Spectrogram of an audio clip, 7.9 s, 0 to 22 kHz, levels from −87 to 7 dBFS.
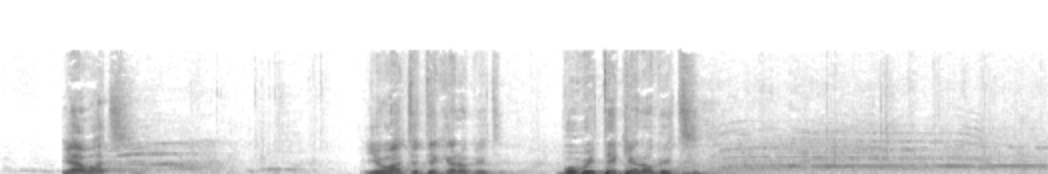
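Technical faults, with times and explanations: No technical faults detected.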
